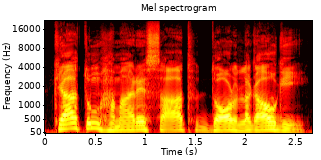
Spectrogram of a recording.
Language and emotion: Urdu, neutral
